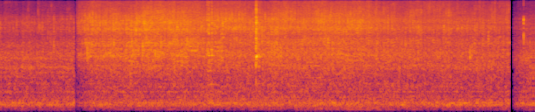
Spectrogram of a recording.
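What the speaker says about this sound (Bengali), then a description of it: "এবার আলুগুলো ছেড়ে দেব" Potatoes sizzle in hot oil and butter with bay leaf, whole garam masala and cumin in a pan, a loud steady frying hiss with a light stir midway and no talk.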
